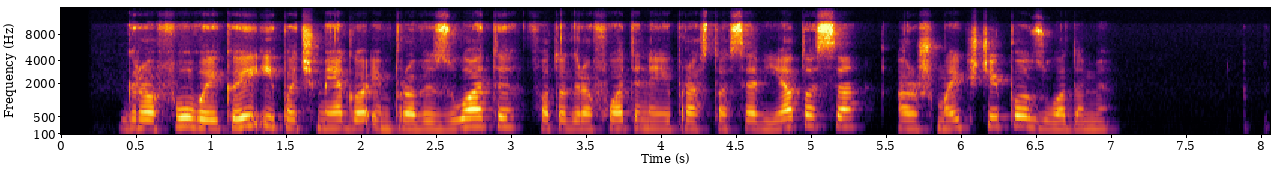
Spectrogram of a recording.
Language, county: Lithuanian, Kaunas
